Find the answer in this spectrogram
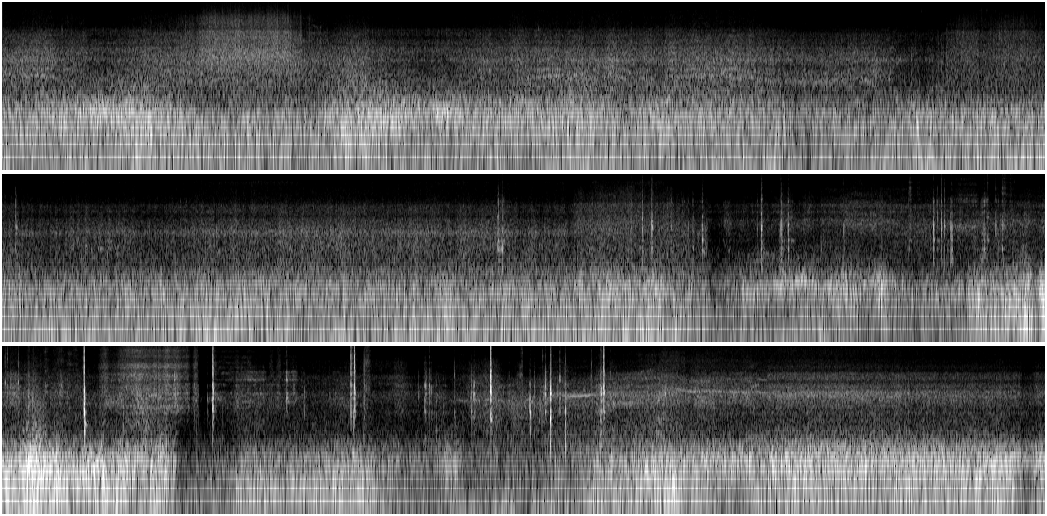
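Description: Wind buffeting the microphone of a camera carried on a paraglider in flight: a loud, steady low rumble that swells and dips. A few sharp clicks come in the second half.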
